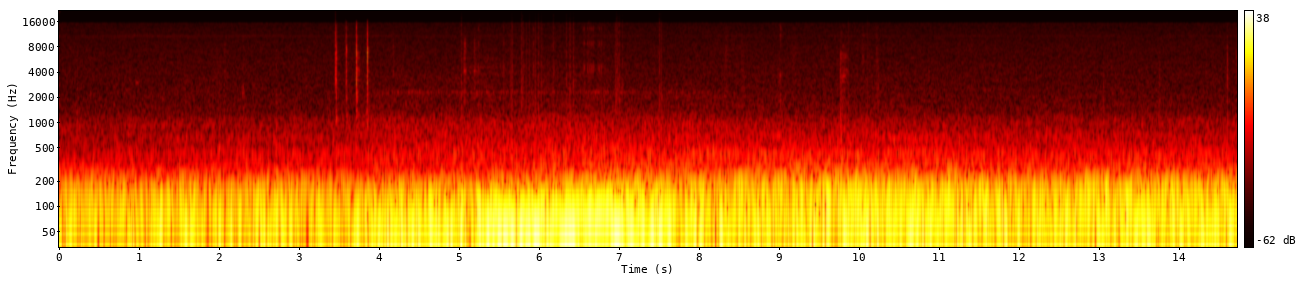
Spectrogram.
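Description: Low road and engine rumble heard inside a moving car's cabin, swelling louder from about five to eight seconds in. A quick run of four or so clicks comes a little after three seconds in.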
